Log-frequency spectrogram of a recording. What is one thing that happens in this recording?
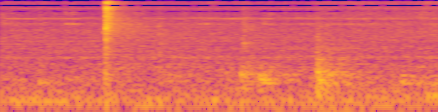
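Bottles knock against each other on a conveyor.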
